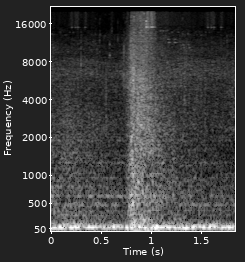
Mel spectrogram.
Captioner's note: zzzzCXiiNG!!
